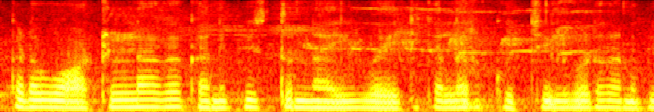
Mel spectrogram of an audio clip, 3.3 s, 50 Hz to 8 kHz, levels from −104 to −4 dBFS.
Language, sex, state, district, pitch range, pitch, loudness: Telugu, female, Andhra Pradesh, Sri Satya Sai, 175-190 Hz, 180 Hz, -17 LUFS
